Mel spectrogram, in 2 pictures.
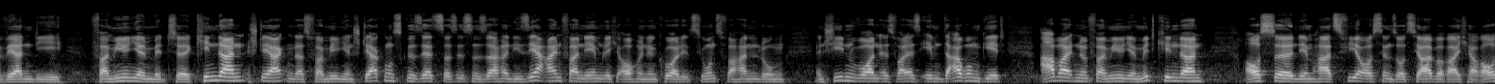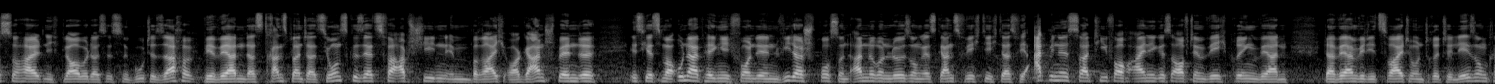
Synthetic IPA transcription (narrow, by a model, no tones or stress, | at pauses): ɐveːɐdn̩diː | famiːljənmɪtkʰɪndɐnʃtɛɐkŋ̩dasfamiːljənʃtɛɐkʊŋsɡ̥əzɛt͡sd̥asɪstnəzaχədiːzeːɐʔaɪnfɛɐneːmlɪçaʊxɪndeːnkʰoalit͡sjoːnsfɛɐhandlʊŋən | ʔɛntʃiːdn̩vɔɐdn̩ɪstv̥aɪlɛsʔeːbm̩daːʁʊmɡeːt | ʔa̰ɐbaɪtn̩dənfamiːljənmɪtkʰɪndɐn | ʔaʊsdeːmɦaːɛt͡sfiːɐaʊsd̥eːmzot͡sjaːlbəʁaɪçhɛʁaʊst͡suɦaltn̩ɪçɡ̥laʊbədasɪstnəɡuːtəzaχəviːɐveːɐdn̩dastʁ̥ansplantat͡sjoːnsɡ̥əzɛt͡sfɛɐʔapʃiːdn̩ɪmbəʁaɪçʔɔɐɡaːnʃpɛndə | ʔɪstjɛt͡stmaːlʔʊnaphɛŋɪçfɔndeːnviːdɐʃpʁ̥ʊxsʊntʔandəʁənløːzʊŋənɛst̚ɡ̥ant͡sv̥ɪçtɪçd̥asv̥iːɐʔatminɪstʁ̥atʰiːfaʊxʔaɪnɪɡəsaʊfd̥eːmveːçb̥ʁɪŋənveːɐdn̩ | d̥aːveːɐdn̩viɐdiːt͡sv̥aɪtəʊnt̚d̥ʁɪtəleːzʊŋ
